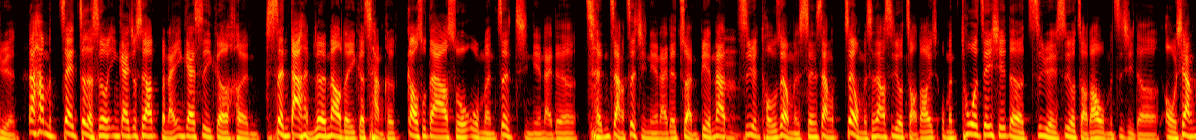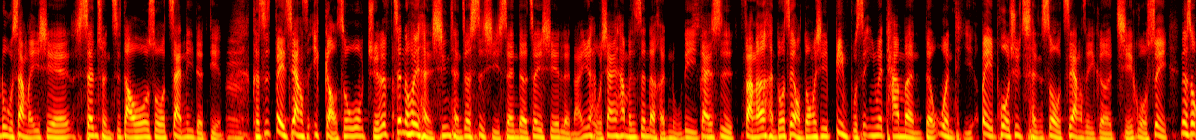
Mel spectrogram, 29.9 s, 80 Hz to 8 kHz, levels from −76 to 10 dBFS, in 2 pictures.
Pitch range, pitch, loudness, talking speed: 125-170 Hz, 145 Hz, -18 LUFS, 370 characters per minute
